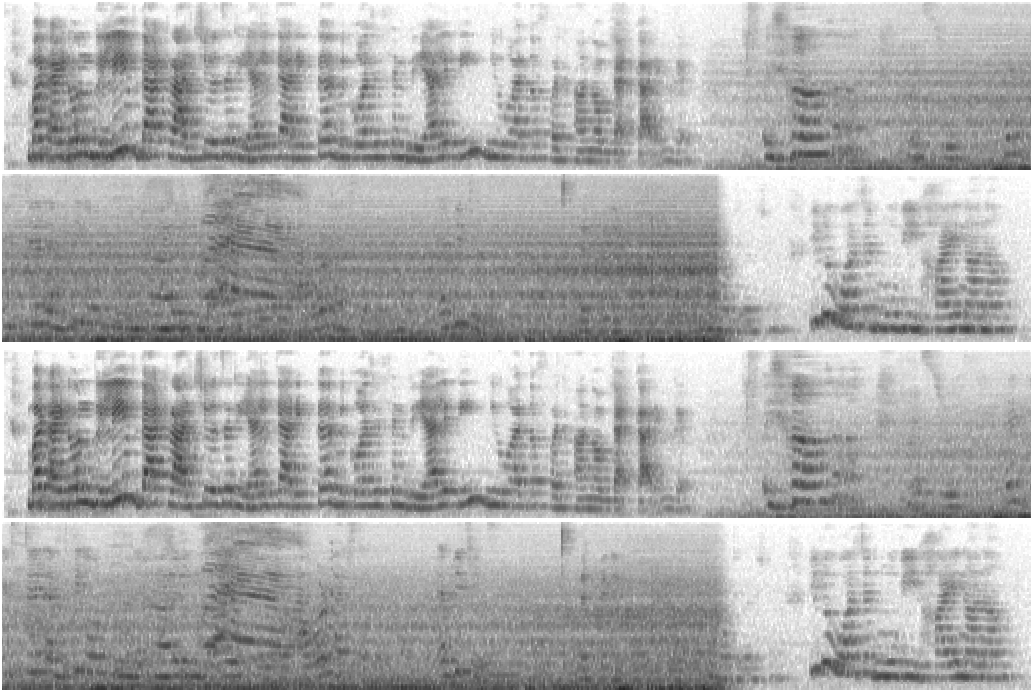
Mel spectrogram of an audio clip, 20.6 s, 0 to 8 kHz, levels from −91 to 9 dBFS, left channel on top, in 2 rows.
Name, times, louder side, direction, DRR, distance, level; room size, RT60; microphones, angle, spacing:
voice 1, 0.1-6.9 15.9-17.4, right 2 dB, 30° right, 4 dB, 1.2 m, -26 dB
Crying sobbing, 6.5-6.8 7.4-7.5 7.8-7.9 8.3-8.5 8.9-9.2 10.3-13.4, left 1 dB, 5° left, 1.1 m, -29 dB
sound 1, 7.1-17.5, equal, 45° left, 1.8 m, -22 dB
voice 2, 7.6-15.2 16.8-18.1 18.3-20.3, equal, 60° right, 0 dB, 4.6 m, -29 dB
14.5 x 8.9 x 2.4 m, 0.41 s
head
